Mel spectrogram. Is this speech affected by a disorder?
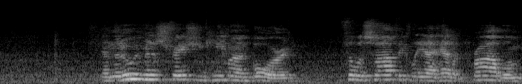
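No.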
